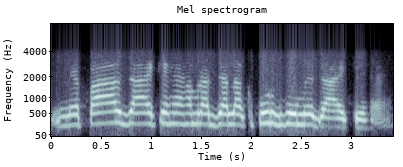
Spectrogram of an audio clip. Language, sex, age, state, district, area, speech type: Maithili, female, 60+, Bihar, Muzaffarpur, rural, conversation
